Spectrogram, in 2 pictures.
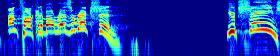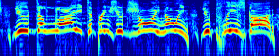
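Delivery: high, loud shouted sermon; shouting preacher. Acted. Pastor shouting about resurrection joy, shouting preacher.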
